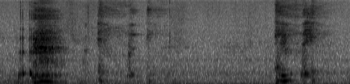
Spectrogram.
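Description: Someone coughs hard and raspy after a bong hit: a heavy opening burst, a few smaller hacks, then a final pair of rough coughs, close up with no talking.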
